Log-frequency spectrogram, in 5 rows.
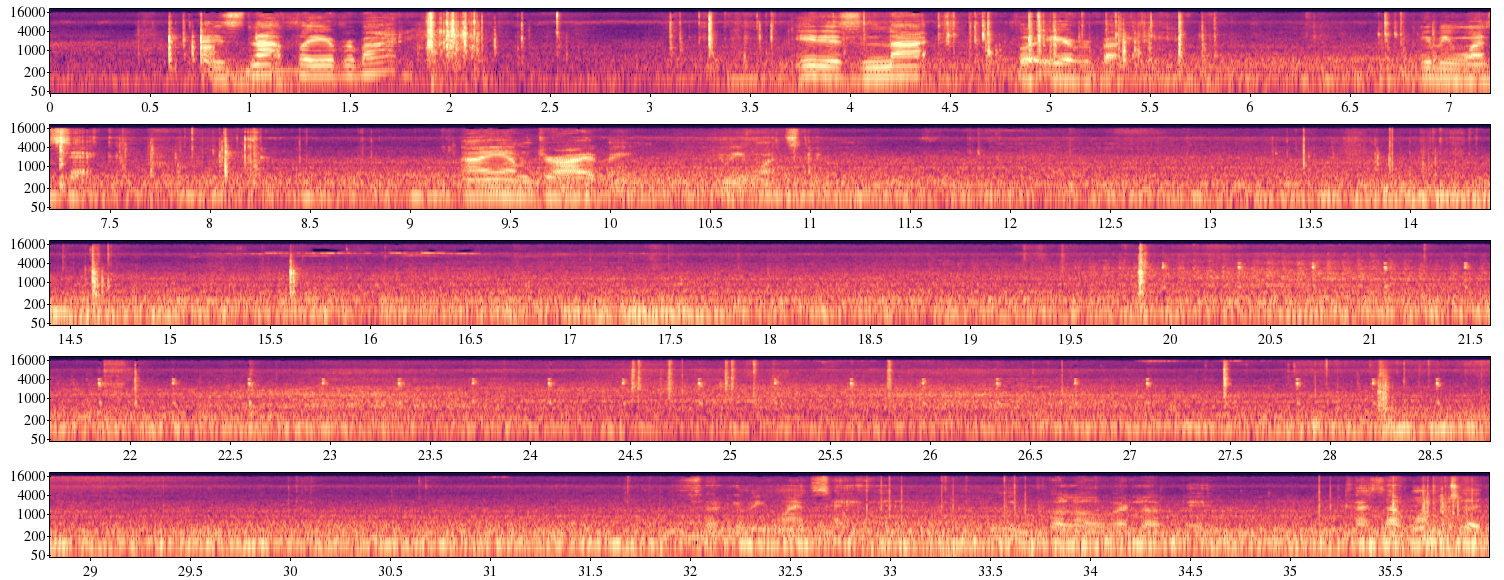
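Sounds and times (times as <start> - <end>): road and engine rumble inside car: 0.0 - 35.9
turn signal ticking: 17.7 - 33.8.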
